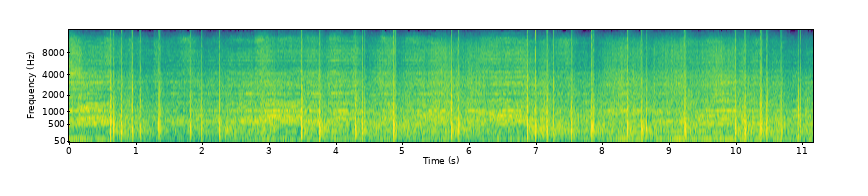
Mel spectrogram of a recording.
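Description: Aerial fireworks shells bursting in many sharp, irregularly spaced bangs, starting about half a second in. Music plays steadily underneath.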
